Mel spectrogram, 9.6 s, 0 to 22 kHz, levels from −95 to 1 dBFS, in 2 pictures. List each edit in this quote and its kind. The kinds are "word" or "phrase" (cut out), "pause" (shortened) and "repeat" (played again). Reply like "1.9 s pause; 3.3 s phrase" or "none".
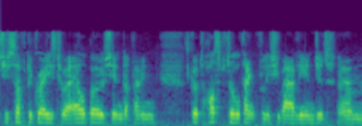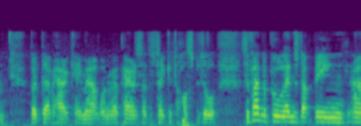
3.2 s word; 3.7 s word; 5.5 s phrase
